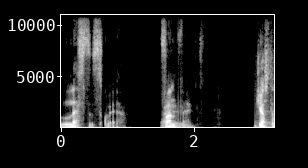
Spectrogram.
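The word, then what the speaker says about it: Leicester: that place leer leester Square they always like liester Square no it's Lester Square it's pronounced Lester Square fun fact just the facts ma'am um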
